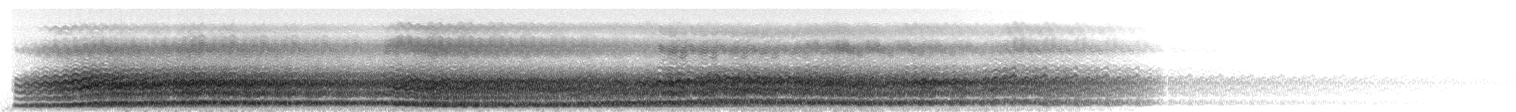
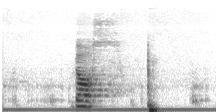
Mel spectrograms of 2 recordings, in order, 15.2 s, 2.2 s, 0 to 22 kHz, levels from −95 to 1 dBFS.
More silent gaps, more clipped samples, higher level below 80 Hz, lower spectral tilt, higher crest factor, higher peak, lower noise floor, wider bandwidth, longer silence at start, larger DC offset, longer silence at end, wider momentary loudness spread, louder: neither; neither; second, -74 dBFS vs -34 dBFS; second, -4.5 dB/octave vs -8.5 dB/octave; about the same, 16 dB vs 20 dB; first, 0 dBFS vs -8 dBFS; first, -90 dBFS vs -42 dBFS; second, 9.2 kHz vs 10.5 kHz; about the same, 0.15 s vs 0.05 s; neither; first, 4 s vs 0 s; second, 11 LU vs 21 LU; first, -14 LUFS vs -25 LUFS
